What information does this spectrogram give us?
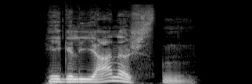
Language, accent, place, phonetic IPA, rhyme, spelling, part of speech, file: German, Germany, Berlin, [heːɡəˈli̯aːnɪʃstn̩], -aːnɪʃstn̩, hegelianischsten, adjective, De-hegelianischsten.ogg
- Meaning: 1. superlative degree of hegelianisch 2. inflection of hegelianisch: strong genitive masculine/neuter singular superlative degree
